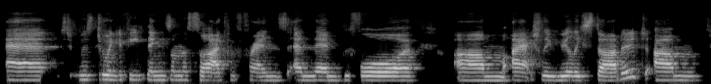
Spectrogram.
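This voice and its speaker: A woman's voice: mid-range voice, completely flat delivery, unhurried, fairly bright tone. Aussie woman in her 30s chatting away, lots of ums, laughs a bunch. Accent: Australian. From Australia. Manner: chatty, laughs often, many fillers. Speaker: guest, agency owner. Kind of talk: casual interview over a call.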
